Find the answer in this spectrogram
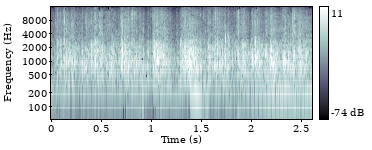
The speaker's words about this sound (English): So first of all, I do want to thank all of our visitors out. So can we give our visitors a round of applause?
